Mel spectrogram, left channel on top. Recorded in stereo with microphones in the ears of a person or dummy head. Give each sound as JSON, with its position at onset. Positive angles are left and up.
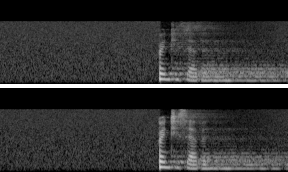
{"t": 1.6, "sound": "a woman speaking", "side_deg": -40, "distance_m": 1.7}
